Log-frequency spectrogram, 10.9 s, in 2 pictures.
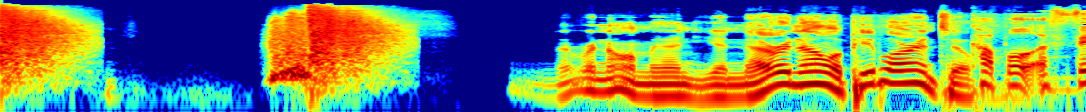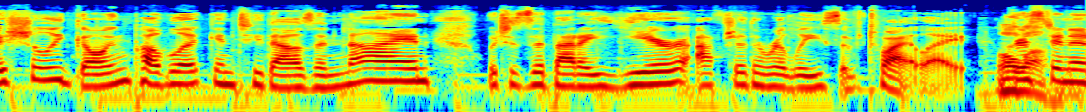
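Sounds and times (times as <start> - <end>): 
whip crack sound effect: 0.0 - 0.5, 1.4 - 2.1
speech: 2.8 - 10.8.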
